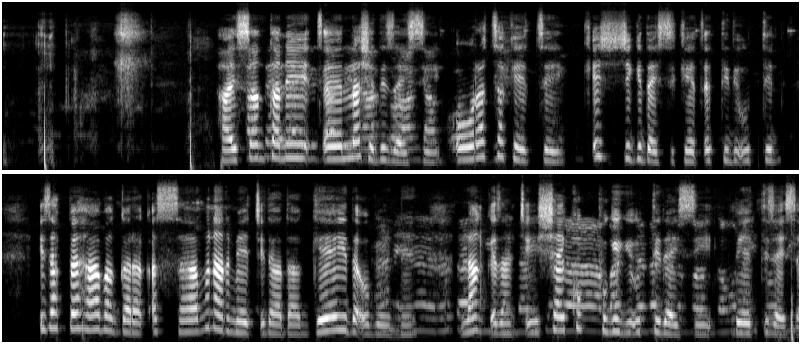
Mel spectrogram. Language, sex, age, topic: Gamo, male, 18-24, government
